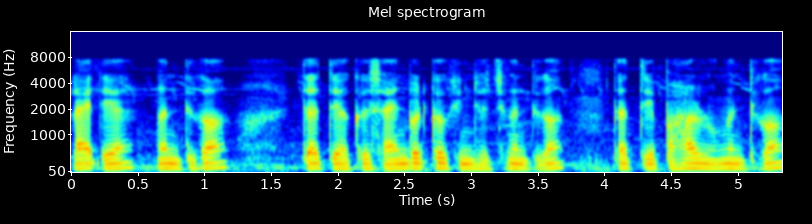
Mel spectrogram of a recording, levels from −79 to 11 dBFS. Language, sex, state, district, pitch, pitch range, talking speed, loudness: Wancho, male, Arunachal Pradesh, Longding, 125 Hz, 120-130 Hz, 190 wpm, -16 LUFS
